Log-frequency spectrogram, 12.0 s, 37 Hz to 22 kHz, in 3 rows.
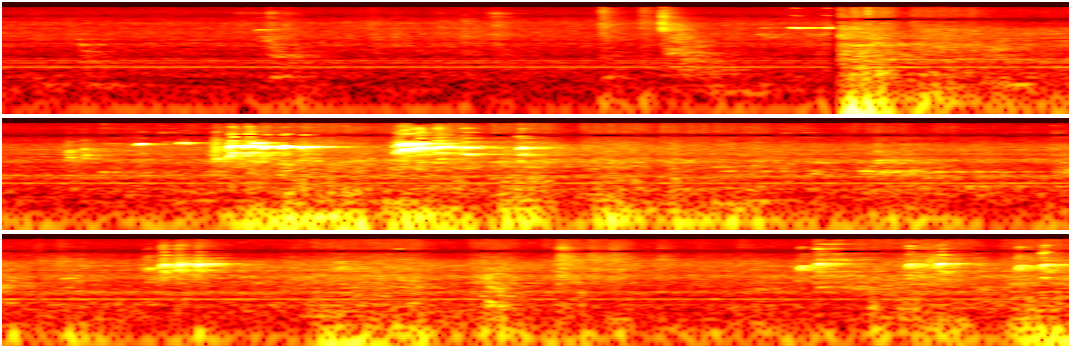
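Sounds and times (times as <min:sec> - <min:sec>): canaries chirping: 0:04.2 - 0:12.0.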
